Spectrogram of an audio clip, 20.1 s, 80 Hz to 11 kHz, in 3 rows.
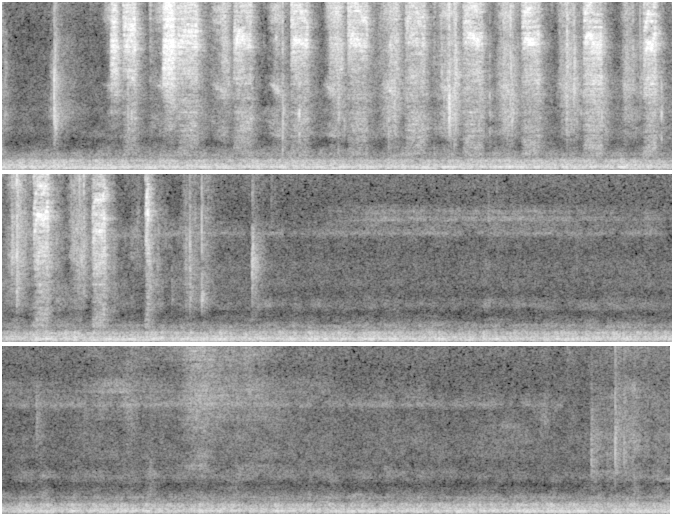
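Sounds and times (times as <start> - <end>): steady electrical hum: 0.0 - 20.0
rubber bulb squeezing puffs: 1.0 - 8.3.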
